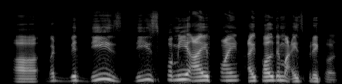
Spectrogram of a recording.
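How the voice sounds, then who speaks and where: In a dry, close sound with no echo, a man with a high pitch speaks with lively intonation. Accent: Marathi. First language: Marathi. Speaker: travel expert, workshop presenter. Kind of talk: live masterclass talk. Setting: festival session with audience.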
